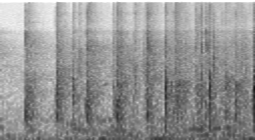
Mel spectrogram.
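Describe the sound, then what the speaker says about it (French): Applause from an audience at a political party general assembly in New York, made up of distinct, fairly sparse claps rather than a full roar, with a low murmur of voices underneath. "Je voudrais que vous applaudissiez ici"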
